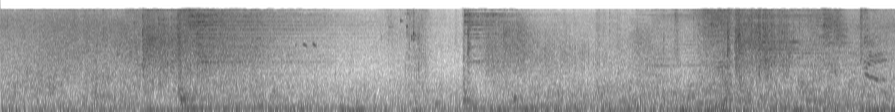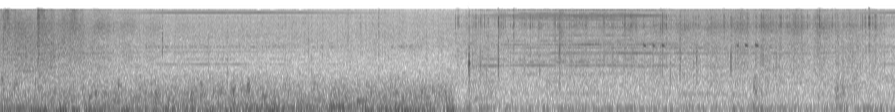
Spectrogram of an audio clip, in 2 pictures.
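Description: Fighters clash with weapons in a noisy battle.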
